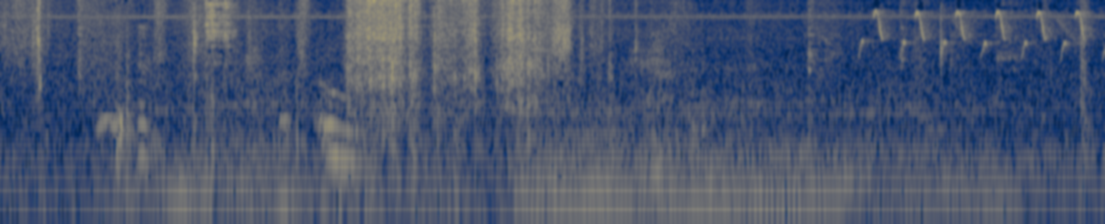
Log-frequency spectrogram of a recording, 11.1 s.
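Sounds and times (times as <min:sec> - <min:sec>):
low steady hum: 0:00.0 - 0:11.0
small bird calling: 0:08.5 - 0:11.0.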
